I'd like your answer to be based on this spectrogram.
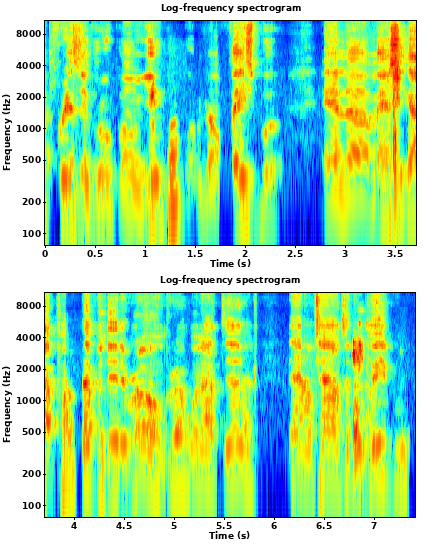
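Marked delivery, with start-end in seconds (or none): none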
